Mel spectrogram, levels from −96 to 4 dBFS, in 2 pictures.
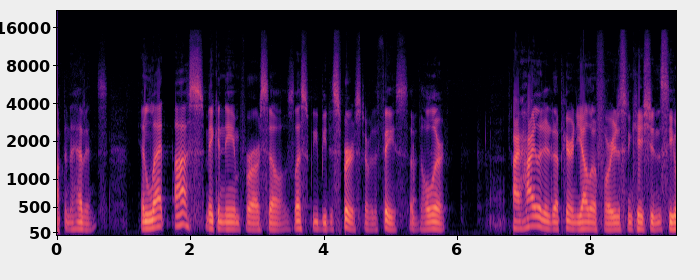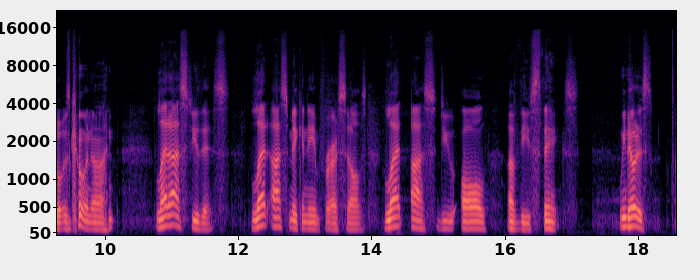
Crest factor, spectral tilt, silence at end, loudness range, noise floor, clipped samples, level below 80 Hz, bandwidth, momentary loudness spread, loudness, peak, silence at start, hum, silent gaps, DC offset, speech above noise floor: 18 dB; -6 dB/octave; 0 s; 2 LU; -75 dBFS; under 0.1%; -76 dBFS; 13.5 kHz; 11 LU; -28 LUFS; -10 dBFS; 0 s; none; none; under 0.1%; 47 dB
